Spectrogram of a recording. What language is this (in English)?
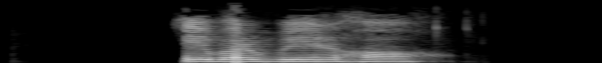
Bangla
